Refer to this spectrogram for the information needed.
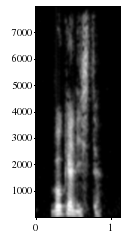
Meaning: vocalist
- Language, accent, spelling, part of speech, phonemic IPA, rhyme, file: French, France, vocaliste, noun, /vɔ.ka.list/, -ist, LL-Q150 (fra)-vocaliste.wav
